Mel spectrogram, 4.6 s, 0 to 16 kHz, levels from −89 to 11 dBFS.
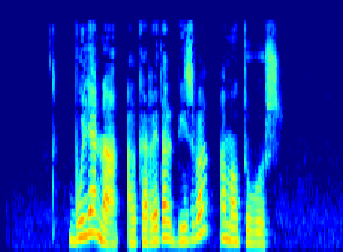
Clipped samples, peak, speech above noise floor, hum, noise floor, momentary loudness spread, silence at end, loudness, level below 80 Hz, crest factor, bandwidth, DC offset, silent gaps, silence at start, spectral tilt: under 0.1%; -4 dBFS; 50 dB; none; -71 dBFS; 11 LU; 0.9 s; -22 LUFS; -74 dBFS; 20 dB; 11.5 kHz; under 0.1%; none; 0.95 s; -5.5 dB/octave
